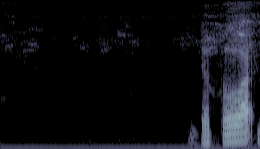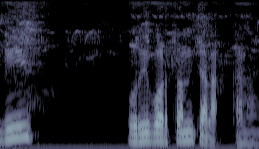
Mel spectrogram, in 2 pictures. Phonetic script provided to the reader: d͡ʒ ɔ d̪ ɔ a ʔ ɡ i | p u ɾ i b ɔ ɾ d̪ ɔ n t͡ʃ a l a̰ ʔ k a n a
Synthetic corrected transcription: d͡ʒ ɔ t̪ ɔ a ʔ ɡ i | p u ɾ i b ɔ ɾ t̪ ɔ n t͡ʃ a l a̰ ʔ k a n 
